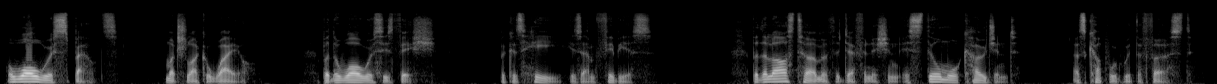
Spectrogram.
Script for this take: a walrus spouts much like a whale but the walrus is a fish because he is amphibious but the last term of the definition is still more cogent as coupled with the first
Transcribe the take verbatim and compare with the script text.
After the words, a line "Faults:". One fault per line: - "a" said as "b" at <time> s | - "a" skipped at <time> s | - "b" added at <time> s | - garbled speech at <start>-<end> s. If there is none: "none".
a walrus spouts much like a whale but the walrus is a fish because he is amphibious but the last term of the definition is still more cogent as coupled with the first
Faults:
none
